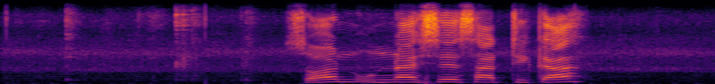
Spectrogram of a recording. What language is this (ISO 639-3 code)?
nep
